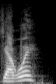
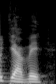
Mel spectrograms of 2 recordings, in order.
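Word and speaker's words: Yahweh: que no lo mencionan la pronunciación más cercana que se podría decir de este nombre en hebreo es yahwe ajá yahwe No yahvé yahwe pero mañana se los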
